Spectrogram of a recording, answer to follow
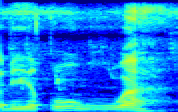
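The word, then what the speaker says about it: بقوة: Ya Yahya khudil kitaba biquwwah biquwwah ya. Huruf waw sukun yang maaf waw bertasydid ada istilahnya sifatnya naber ya. Naber itu seperti sedikit hentakan atau tekanan ya.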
